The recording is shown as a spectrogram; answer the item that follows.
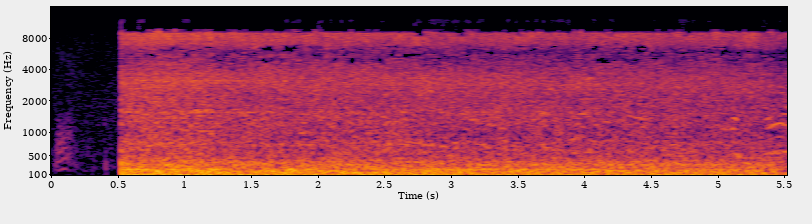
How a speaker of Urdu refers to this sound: شوقیہ طور پر بنائی گئی ایک ویڈیو میں شیراز کے شہر میں گزشتہ 24 سے 48 گھنٹے کے اندر ایرانی حکومت کے ہیلی کاپٹروں کو فضا میں منڈلاتے ہوئے دکھایا گیا، جبکہ متعدد مقامات پر لگائی جانے والی آگ سے اٹھنے والا دھواں آسمان پر چھایا ہوا تھا.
